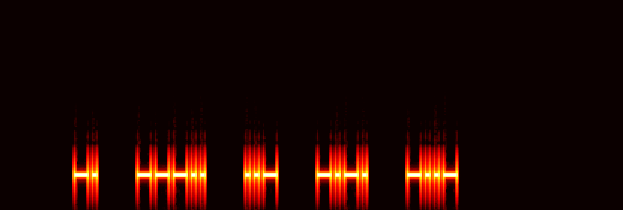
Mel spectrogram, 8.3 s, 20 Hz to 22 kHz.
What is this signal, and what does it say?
Morse code, heard as a keyed tone, about 20 wpm, spaced as for 11 wpm, 700 Hz. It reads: N8UCX
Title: USA Call Signs - 5 Characters - 3x Character Spacing - 20wpm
